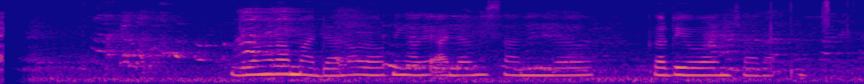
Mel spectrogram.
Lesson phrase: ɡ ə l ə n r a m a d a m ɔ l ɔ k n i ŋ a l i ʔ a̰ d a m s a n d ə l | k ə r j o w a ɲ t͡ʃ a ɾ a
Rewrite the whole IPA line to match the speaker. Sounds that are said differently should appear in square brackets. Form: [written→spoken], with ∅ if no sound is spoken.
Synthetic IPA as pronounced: ɡ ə l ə [n→ŋ] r a m a d a [m→n] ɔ l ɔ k n i ŋ a l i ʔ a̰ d a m s a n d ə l | k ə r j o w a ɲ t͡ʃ a ɾ a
